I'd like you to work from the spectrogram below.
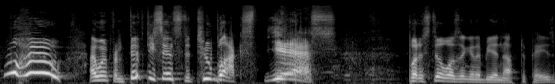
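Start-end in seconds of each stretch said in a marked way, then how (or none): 0.0-3.4 very high, loud cheer; whooping joy. Retold or imitated. Hudson whooping over the half sovereign, high and loud. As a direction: celebrate like a windfall.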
